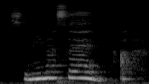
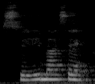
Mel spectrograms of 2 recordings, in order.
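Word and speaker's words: すみません: 자, 이럴 때 스미마셍, 스미마셍, 스미마셍 이렇게 얘기를 합니다. 제가 지금 스미마셍 말고도 스이마셍이라는 발음으로 좀 다르게 얘기했잖아요. 네, 스미마셍, 스이마셍, 회화에서는 스이마셍이라는 것도 써요.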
